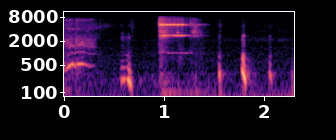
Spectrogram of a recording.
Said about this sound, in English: Did you just ding yourself? No, that was me. Okay. There are two bells on this podcast, at least.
